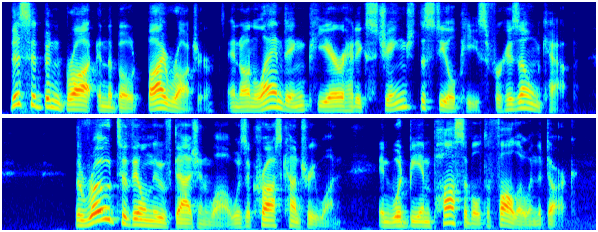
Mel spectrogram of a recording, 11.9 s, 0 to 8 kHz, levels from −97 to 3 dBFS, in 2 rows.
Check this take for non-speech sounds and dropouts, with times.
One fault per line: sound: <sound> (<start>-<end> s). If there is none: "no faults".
no faults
